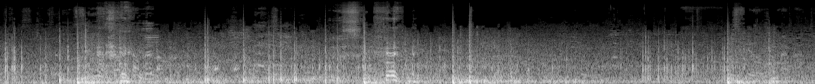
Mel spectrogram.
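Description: Canada Day fireworks in Ottawa crackle and boom in a dense, continuous barrage of sharp bursts heard from a distance, with people chatting loudly over the display throughout.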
